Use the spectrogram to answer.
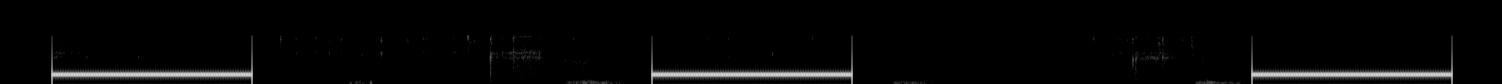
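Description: Telephone ringback tones while a call is being placed: three steady, even tones of about two seconds each, separated by roughly four-second gaps, with faint clicks and rustles between them.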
